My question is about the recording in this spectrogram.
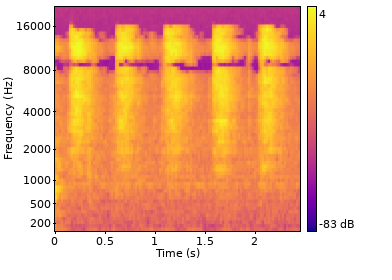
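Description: Ratchet wrench loosening the engine shroud bolts: short runs of ratchet clicks repeating about twice a second as the handle is swung back and forth.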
